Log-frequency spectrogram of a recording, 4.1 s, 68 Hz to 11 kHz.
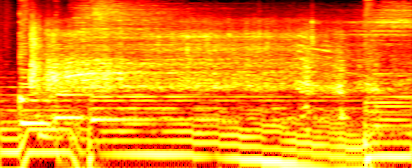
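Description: Background music, with a Panasonic MX-AC400 mixer grinder running under it for about three seconds, its motor spinning the jar's blade through ice and carrots.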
